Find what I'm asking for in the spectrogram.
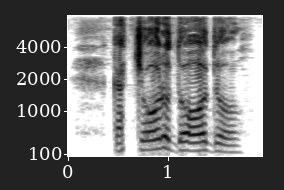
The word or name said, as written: Cachoro Doido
